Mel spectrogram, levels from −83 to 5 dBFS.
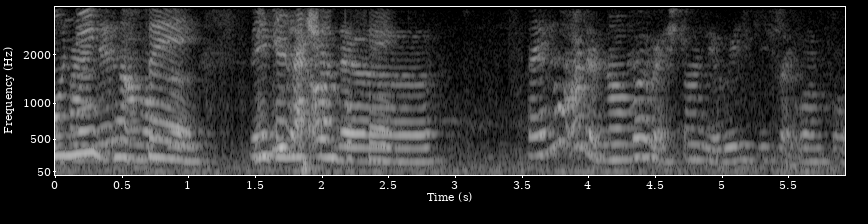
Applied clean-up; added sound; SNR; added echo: none; none; none; none.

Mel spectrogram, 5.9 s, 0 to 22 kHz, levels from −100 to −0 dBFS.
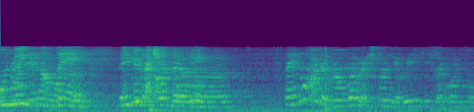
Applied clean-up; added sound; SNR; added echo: none; Slam; 18 dB; reverberation time 2.5 s.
